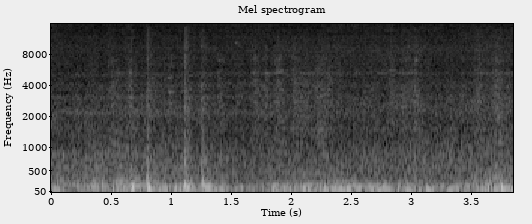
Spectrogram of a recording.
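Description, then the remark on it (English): A train rumbles steadily along railway tracks, its low, continuous roll broken by a few sharp wheel clacks over rail joints, with no voices; a clip from the guided sleep story Night Train to the Coast by The Honest Guys. “It is called Guided Sleep Story, Night Train to the Coast by The Honest Guys.”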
